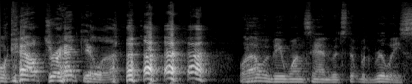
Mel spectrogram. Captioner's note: laugh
